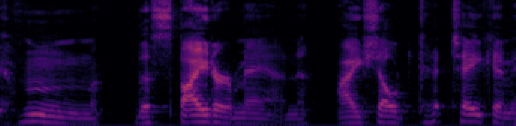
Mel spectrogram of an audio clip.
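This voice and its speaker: Using a put-on character voice, a man delivers his lines fairly slowly. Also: medium pitch for a man. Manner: pompous, theatrical.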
